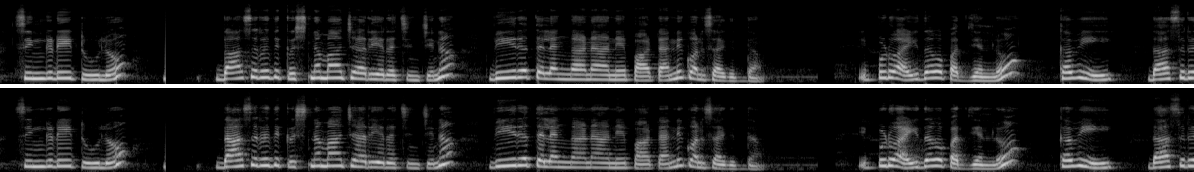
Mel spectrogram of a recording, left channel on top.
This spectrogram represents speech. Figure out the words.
సింగిడి 2లో దాశరథి కృష్ణమాచార్య రచించిన వీర తెలంగాణ అనే పాఠాన్ని కొనసాగిద్దాం. ఇప్పుడు 5వ పద్యంలో కవి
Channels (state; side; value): normal; both; correlation 0.60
